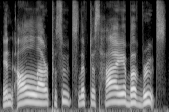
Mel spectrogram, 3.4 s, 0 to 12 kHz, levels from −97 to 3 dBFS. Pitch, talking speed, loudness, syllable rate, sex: 190 Hz, 160 wpm, -16 LUFS, 4.0 syllables/s, female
